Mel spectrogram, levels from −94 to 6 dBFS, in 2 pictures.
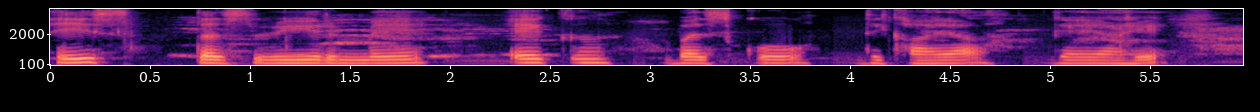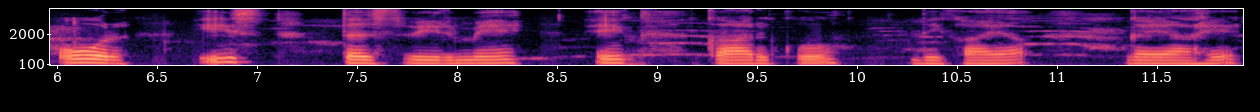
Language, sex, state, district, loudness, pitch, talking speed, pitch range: Hindi, female, Karnataka, Dakshina Kannada, -20 LUFS, 170 Hz, 95 wpm, 160-195 Hz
